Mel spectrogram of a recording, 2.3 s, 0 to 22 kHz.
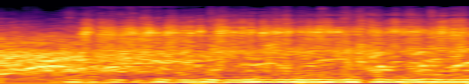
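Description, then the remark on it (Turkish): A voice imitates the sound of the sun in 45–50 degree heat in the shade, like wood crackling in a fireplace: a sizzling, crackling burn, a steady hissing rush over a low buzzing tone, held loud for about two seconds. “Yani böyle şöminede odunlar yanarken çıtır çıtır sesli ama bu defa yanan odun değil insanlar.”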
